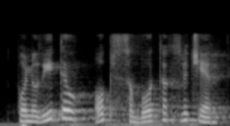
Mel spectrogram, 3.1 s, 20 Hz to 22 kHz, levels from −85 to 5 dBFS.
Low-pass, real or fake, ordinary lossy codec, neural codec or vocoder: 7.2 kHz; fake; none; codec, 16 kHz, 2 kbps, X-Codec, HuBERT features, trained on balanced general audio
